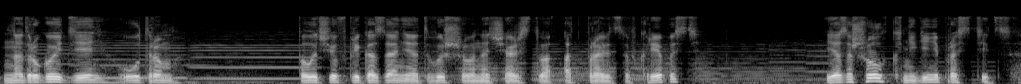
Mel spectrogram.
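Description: An actor playing a proud, cold, world-weary young officer in a radio play, speaking in a measured, reflective, formal manner. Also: male voice, sits low, warm tone, faint music behind. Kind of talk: radio play acting, literary narration.

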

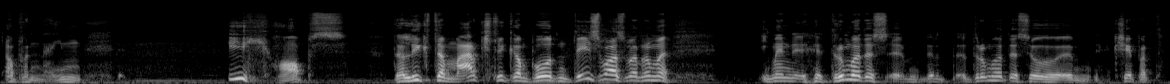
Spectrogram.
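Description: An actor playing a flustered, good-natured older craftsman with a Bavarian accent, halting and grumbling, in a 1970s children's radio play. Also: fairly high pitch, big pitch swings, breathy edge, full character voice. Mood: flustered, hurried.

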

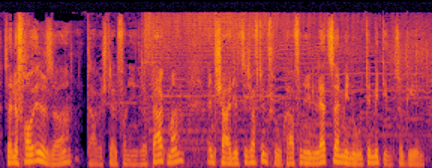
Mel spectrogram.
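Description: A man's voice: mid-range voice, expressive, brisk, dark tone, faint music behind. A man narrating a scripted documentary.

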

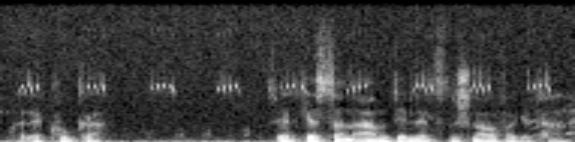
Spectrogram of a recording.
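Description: Actor as a grieving village drinker, crickets behind. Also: male voice, on the low side, steady tone, a little fast, natural voice. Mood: weary grief. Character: grieving, hard-drinking poor village man, desperate. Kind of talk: radio play acting. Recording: noisy radio drama, crickets behind.

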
